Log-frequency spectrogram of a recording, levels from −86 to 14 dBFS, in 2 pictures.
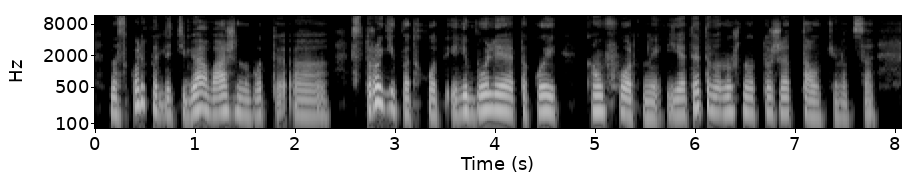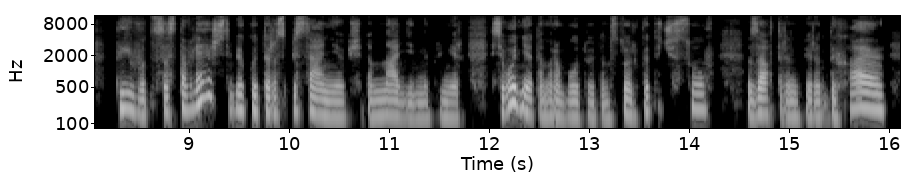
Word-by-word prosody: насколько 180 - +1
для 150 - -5
тебя 175 +7 +3
важен 160 -2 +1
вот, 145 +2 -6
э, - - -4
а, 140 -1 -4 0.2
строгий 240 -6 +5
подход 150 -2 -3
или 170 - 0
более 175 +1 +5
такой 165 +2 +2 0.3
комфортный, 170 -6 +1
и 150 - -2
от 150 +5 -1
этого 200 -4 +1
нужно 165 0 -1
вот 155 - -3
тоже 160 -1 -1
отталкиваться. 130 -4 -5 0.4
Ты 195 -1 +1
вот 145 -5 -4
составляешь 190 - +1
себе 190 -3 -1
какое-то 170 -2 0
расписание 150 -4 -1
вообще 130 0 -10
там 135 +1 -3
на 140 -1 0
день, 125 0 -6
например? 125 0 -5 0.3
"Сегодня 230 -8 +6
я 150 - -2
там - - -4
работаю 130 -2 -3
там 125 - -8
столько-то 150 - -3
часов, 190 -1 -4 0.3
завтра, 150 -3 +1
например, 135 0 -3
отдыхаю- 185 - +3
155 Hz, 155 wpm, -23 LUFS, 135-175 Hz, 0.4 s, Сегодня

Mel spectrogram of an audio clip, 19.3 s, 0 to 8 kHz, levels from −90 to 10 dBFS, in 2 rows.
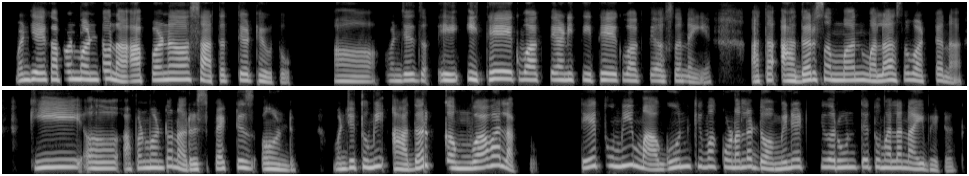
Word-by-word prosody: म्हणजे 240 +2 +3
एक 240 - -1
आपण 260 +2 +1
म्हणतो 255 +1 +3
ना, 215 -7 +4
आपण 230 +4 +2
अ, 245 0 +5
सातत्य 200 -1 -1
ठेवतो. 160 -6 -4 0.5
अ, - - -4 0.5
म्हणजेच 210 +1 -2
ए 220 0 +2
इथे 250 +1 +2
एक 245 -2 -3
वागते 240 0 +1
आणि 230 0 +2
तिथे 230 +1 0
एक 220 - -3
वागते 205 -1 -4
असं 195 0 -5
नाहीये. 160 -3 -8 0.4
आता 190 +5 -1 0.2
आदर-सन्मान 225 +2 +2
मला 205 0 +1
असं 230 +1 -3
वाटतं 205 -2 -3
ना, 150 - -7 0.4
की 260 +3 +2
अ, 220 - -1 0.3
आपण 225 +4 -2
म्हणतो 245 +3 +2
ना, 225 -9 0
रिस्पेक्ट 205 +5 -2
इज 230 -3 +1
अर्न्ड. 190 -5 +1 0.4
म्हणजे 200 +5 0
तुम्ही 265 +3 +3
आदर 200 - +2 0.2
कमवावा 235 +7 +3
लागतो. 280 - -4 0.5
ते 255 +5 +1
तुम्ही 310 +1 +2
मागून 235 - +1
किंवा 275 -1 -3
कोणाला 255 +1 0
डॉमिनेट 220 +4 0 0.2
करून 255 0 0
ते 260 - -2
तुम्हाला 240 -2 0
नाही 205 -4 0
भेटत. 150 -6 -10
230 Hz, 160 wpm, -23 LUFS, 200-245 Hz, 0.5 s, अ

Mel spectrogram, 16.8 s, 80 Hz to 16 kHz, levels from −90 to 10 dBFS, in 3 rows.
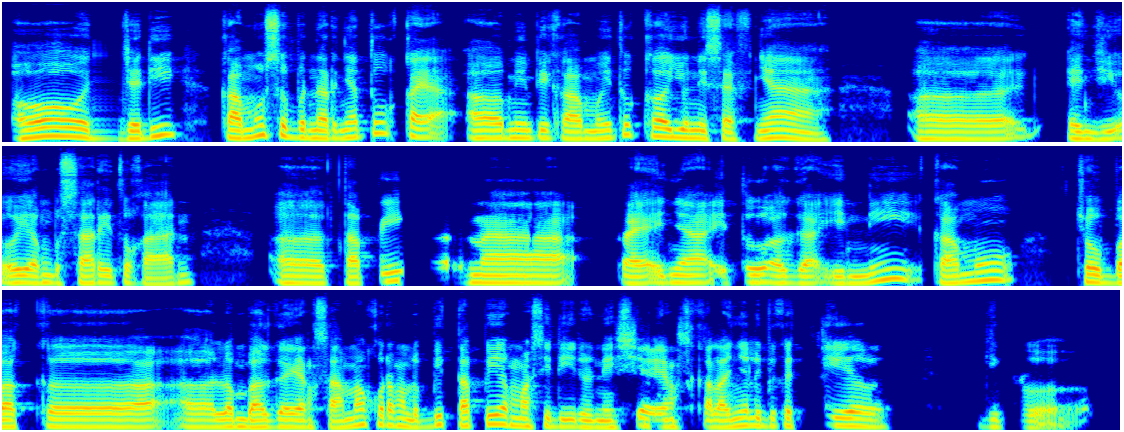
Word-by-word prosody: Oh, 185 +5 +6 0.3
jadi, 150 +6 +2 0.3
kamu 160 +3 +4
sebenarnya 165 -4 +1
tuh 255 - -1
kayak, - - +2
eee, 155 0 +3
mimpi 160 0 -1
kamu 140 0 +2
itu 220 - -3
ke 190 - +4
UniSafe-nya? 150 0 0 0.7
Eee, 140 +2 0 0.3
NGO 140 +1 -1
yang 140 +1 +1
besar 140 -1 0
itu 135 - -4
kan, 115 +3 -2 0.5
eee, 135 0 +1
tapi, 130 +5 -1 0.2
karena 150 -1 -2 0.7
kayaknya 135 +2 +2 0.2
itu - - -6
agak 135 0 0
ini, 130 +3 -1 0.3
kamu 145 +5 +1 0.5
coba 145 -3 +4
ke, - - -3 0.6
eee, 140 0 0
lembaga 140 0 +3
yang 135 0 -1
sama 145 +8 +1
kurang 165 -4 +1
lebih, 160 +8 -3
tapi 160 +5 +2
yang 185 - +2
masih 150 +1 -1
di - - +1
Indonesia, 130 +3 -1
yang 140 - +1
skalanya 145 +5 0
lebih 155 0 -3
kecil, 155 -4 0 0.5
gitu. 140 -1 -7
145 Hz, 155 wpm, -22 LUFS, 135-160 Hz, 0.7 s, Oh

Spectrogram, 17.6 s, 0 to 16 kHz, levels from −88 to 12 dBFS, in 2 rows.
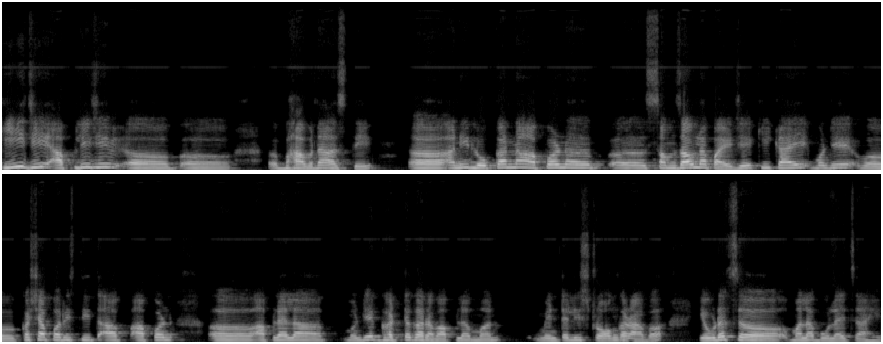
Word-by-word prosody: ही 335 +8 +6
जी 315 +5 +1 0.2
आपली 270 +7 -2
जी 330 +2 0
अ, 240 - -4
अ, 205 -3 -4
अ, - - -3
भावना 220 +2 +2
असते 210 -1 -5 0.4
अ, - - -2
आणि 235 +5 +3
लोकांना 295 +5 +4
आपण 290 +2 +2
अ, 280 -1 +2 0.2
अ, 240 0 0
समजावलं 280 +4 +6
पाहिजे, 200 +5 +2
की 270 -1 -3
काय 265 +2 +3
म्हणजे 265 +5 -3
व 210 -2 -2
कशा 255 +3 +3
परिस्थितीत 255 -1 -2
आप 225 0 -4 0.2
आपण 250 +3 -1 0.4
अ, - - -5 0.4
आपल्याला 220 -1 0 0.2
म्हणजे 220 +6 -3
घट्ट 240 -2 -2
करावं, 225 -6 +2
आपलं 205 +2 -2
मन 200 +2 -5 0.5
मेंटली 220 +3 -3
स्ट्राँग 220 -2 -2
करावं, 195 -3 -1 0.4
एवढंच 265 +7 +1
अ, 220 -3 +3
मला 215 +1 -1
बोलायचं 195 -1 -5
आहे. 175 -2 -9
230 Hz, 135 wpm, -23 LUFS, 210-260 Hz, 0.5 s, ही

